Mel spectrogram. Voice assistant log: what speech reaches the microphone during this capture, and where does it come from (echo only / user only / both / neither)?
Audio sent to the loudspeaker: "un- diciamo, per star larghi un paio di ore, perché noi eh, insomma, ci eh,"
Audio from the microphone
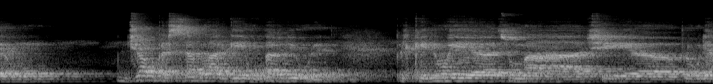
echo only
